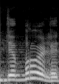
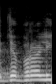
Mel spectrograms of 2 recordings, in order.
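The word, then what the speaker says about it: de Broglie: где брали в общем-то на самом деле не де бройля де брали и более более правильное видимо французское произношение ну да ладно а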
